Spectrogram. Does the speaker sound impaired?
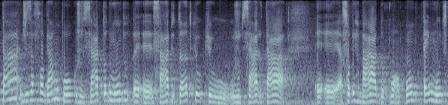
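No.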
